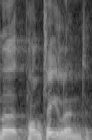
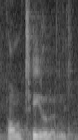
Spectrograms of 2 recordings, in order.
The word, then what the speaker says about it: Ponteland: excellent excellent now from ponteland in North umberland a lot of people say ponteland it's Pon tand get the pronunciation right dear G fix it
